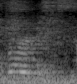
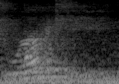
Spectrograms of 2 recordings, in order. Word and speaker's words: Wernicke: It's a W, but it's pronounced as a V. It's German. Jeremy. But it's vernix. I always heard it as like Wernicke.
